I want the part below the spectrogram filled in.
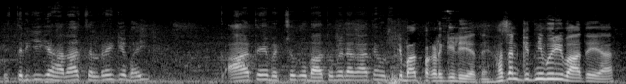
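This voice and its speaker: A man's voice: high voice, fast, noisy background. A man from Pakistan with a Karachi Urdu accent, a father lecturing and scolding his children in a casual family vlog. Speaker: vlogger and father.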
